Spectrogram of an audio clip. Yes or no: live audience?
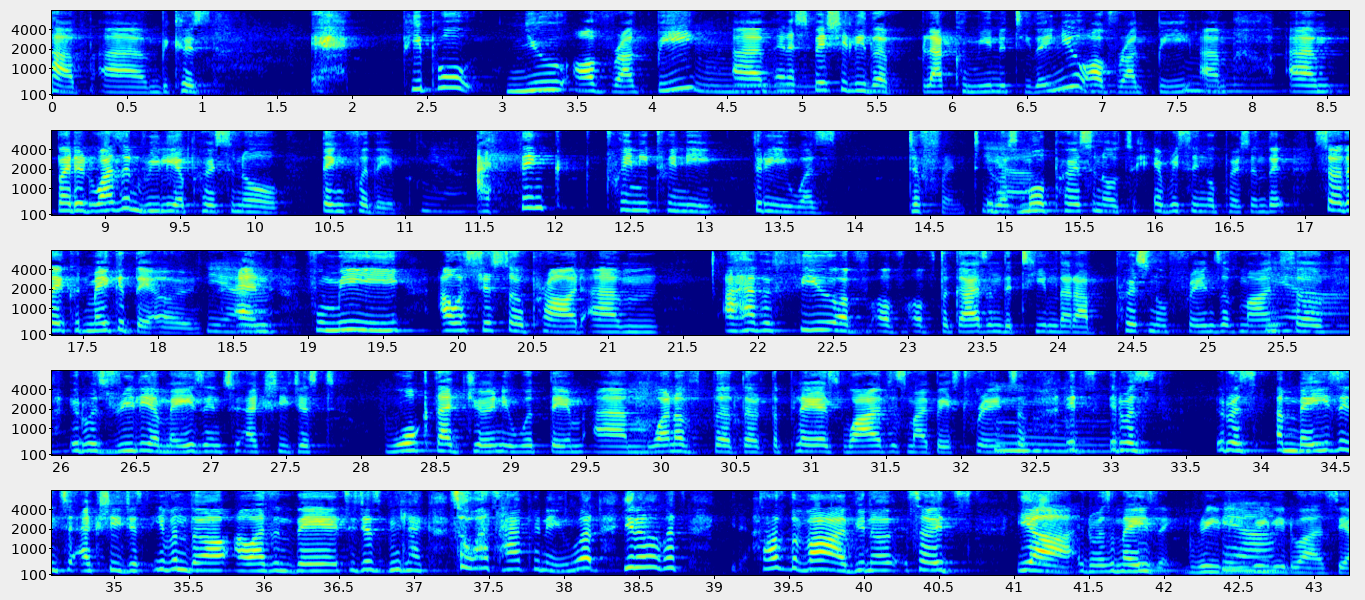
yes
